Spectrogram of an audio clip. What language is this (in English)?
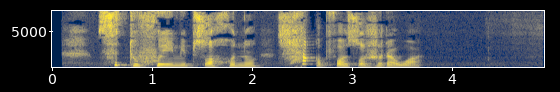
Kabardian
